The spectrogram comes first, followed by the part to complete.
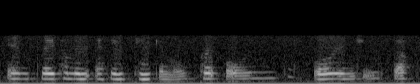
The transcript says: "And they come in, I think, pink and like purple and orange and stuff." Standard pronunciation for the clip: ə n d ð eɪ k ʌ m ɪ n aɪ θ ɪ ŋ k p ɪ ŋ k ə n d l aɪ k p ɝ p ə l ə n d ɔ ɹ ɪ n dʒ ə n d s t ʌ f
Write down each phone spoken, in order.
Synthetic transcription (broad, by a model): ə n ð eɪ k ʌ m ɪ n aɪ θ ɪ ŋ k p ɪ ŋ k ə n l aɪ k p ɝ p l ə n ɔ ɹ ɪ n dʒ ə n s t ʌ f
